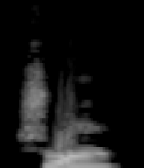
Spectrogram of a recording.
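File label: "刷" Chinese, Shuā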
